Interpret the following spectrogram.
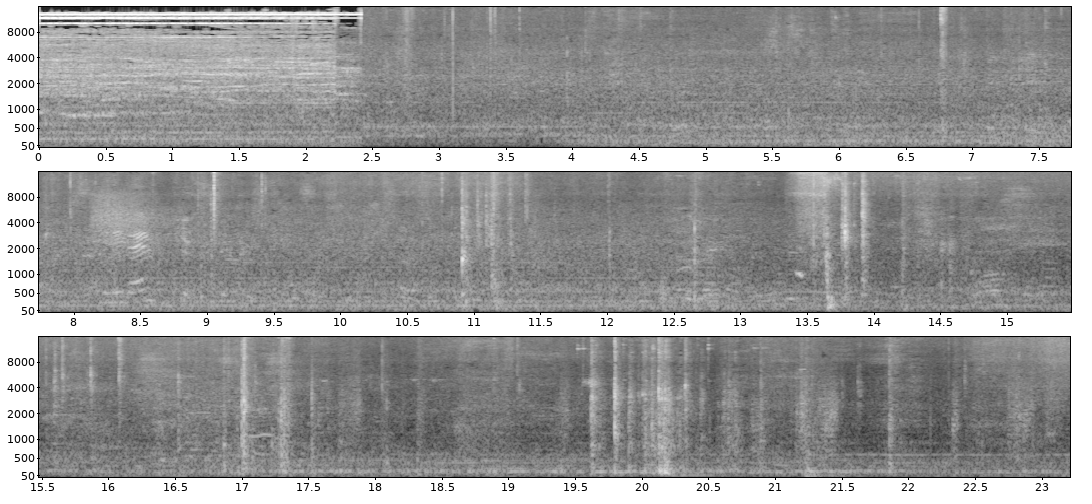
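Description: A standing Thalys high-speed train on the platform, its equipment giving a steady hum with high whines; about two seconds in this gives way to the inside of the carriage, a steady low hum of the train's onboard equipment. Scattered knocks and bumps of movement down the aisle run over it, with a sharp thump about two-thirds through and another near the end.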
